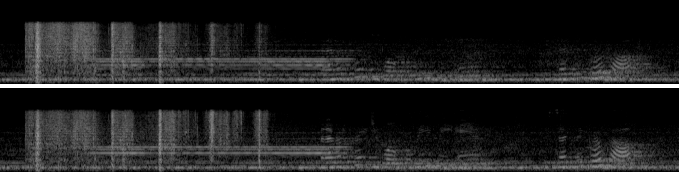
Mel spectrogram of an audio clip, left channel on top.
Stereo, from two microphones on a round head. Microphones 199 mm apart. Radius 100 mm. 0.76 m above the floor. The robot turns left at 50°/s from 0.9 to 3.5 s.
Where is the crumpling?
20° left (ahead or behind), 0.9 m; by 2.7 s 55° right (ahead or behind), 0.9 m.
